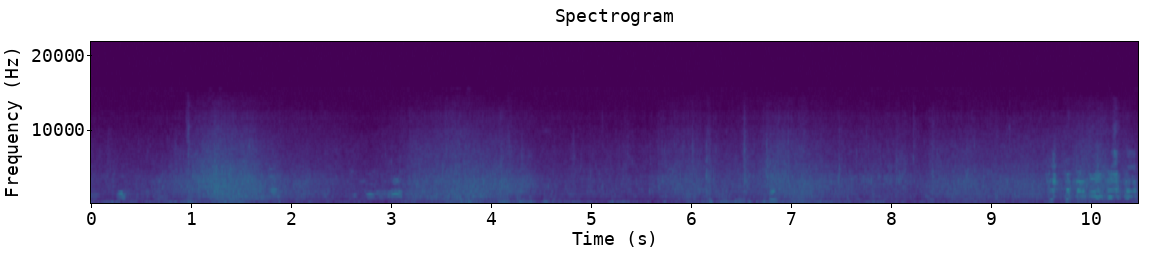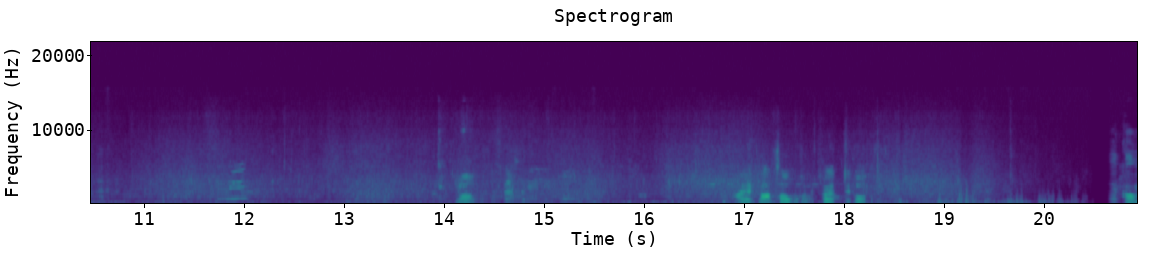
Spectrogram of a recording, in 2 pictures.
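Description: Small waves wash onto the shore and gently break.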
